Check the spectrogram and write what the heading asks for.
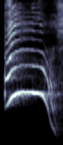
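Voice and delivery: very high, loud piercing scream. Acted. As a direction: shriek in panic as the coaches fly off. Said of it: "screamed Mavis".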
